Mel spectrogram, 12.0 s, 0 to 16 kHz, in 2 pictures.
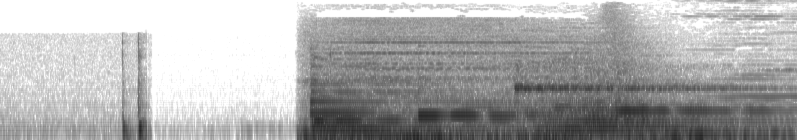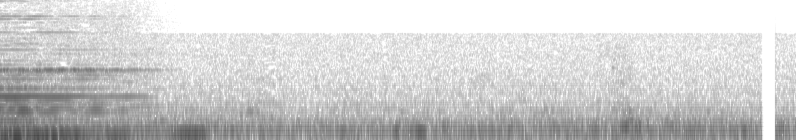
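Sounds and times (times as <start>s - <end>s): faint room hiss: 0.0s - 11.9s.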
